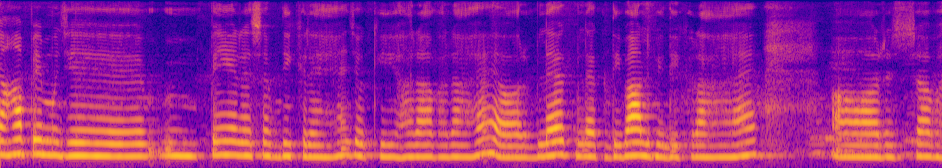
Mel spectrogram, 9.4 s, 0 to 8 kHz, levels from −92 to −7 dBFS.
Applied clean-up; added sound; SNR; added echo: none; none; none; none.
